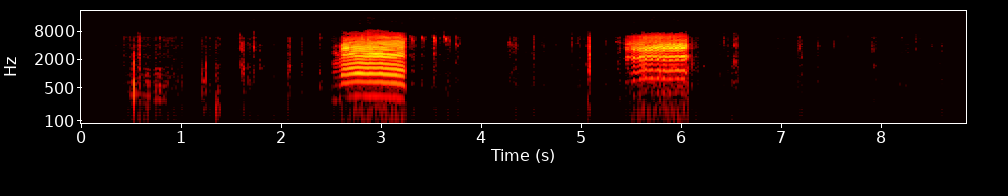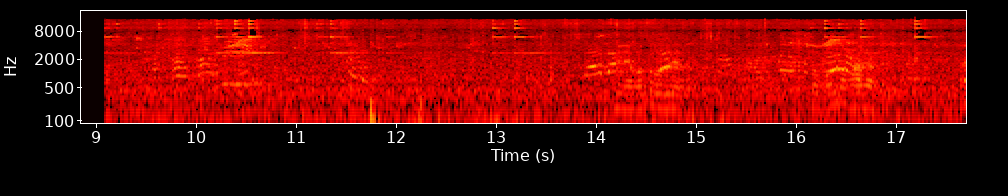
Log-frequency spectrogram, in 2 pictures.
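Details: Goat giving two loud, harmonic, wavering bleats about three seconds apart, followed by a long stretch of steady broadband noise with faint scattered sounds.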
